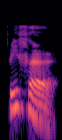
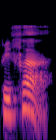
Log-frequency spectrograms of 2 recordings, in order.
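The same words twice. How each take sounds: First: The stress is on the first syllable. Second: The stress is on the second syllable. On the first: The speaker calls it wrong. "We don't say prefer" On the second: The speaker calls it right. "No, we say prefer"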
